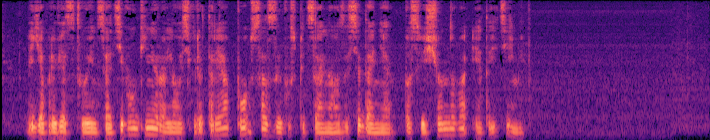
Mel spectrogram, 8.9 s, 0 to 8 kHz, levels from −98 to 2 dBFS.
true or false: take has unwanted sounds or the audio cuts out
false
